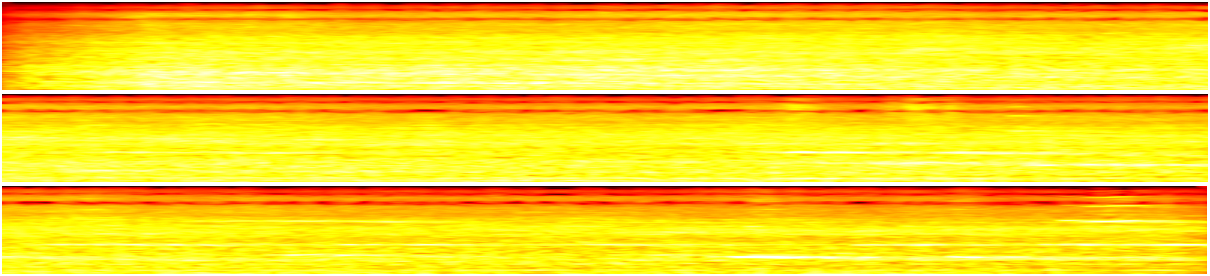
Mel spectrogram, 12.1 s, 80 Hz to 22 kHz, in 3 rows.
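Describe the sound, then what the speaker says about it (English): Toronto TTC Line 2 subway with an older T-Series train, built in 1995, at a platform: a loud continuous rumble of cars and wheels with faint squealing tones, no voices. "Line 2 is exclusively served by these older trains, the T-Series."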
